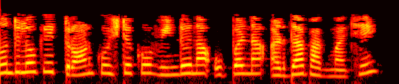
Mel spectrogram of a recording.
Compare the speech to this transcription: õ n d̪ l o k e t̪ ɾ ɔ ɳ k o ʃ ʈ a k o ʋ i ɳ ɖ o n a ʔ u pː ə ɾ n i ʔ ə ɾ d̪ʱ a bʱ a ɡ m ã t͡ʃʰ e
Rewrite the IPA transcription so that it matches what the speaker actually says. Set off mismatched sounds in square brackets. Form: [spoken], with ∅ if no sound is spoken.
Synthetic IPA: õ n d̪ l o k e t̪ ɾ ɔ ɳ k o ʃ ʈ [ə] k o ʋ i ɳ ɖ o n a ʔ u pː ə ɾ n [a] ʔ ə ɾ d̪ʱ a bʱ a ɡ m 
